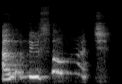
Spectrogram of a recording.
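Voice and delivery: real crying love to mom; tearful. Real, not acted. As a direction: voice cracking with love. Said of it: "So if I start crying".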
